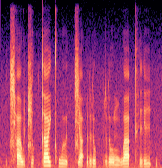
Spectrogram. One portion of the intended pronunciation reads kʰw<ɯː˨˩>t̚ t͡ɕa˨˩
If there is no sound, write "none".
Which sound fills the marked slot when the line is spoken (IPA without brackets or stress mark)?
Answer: ɯː˨˩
